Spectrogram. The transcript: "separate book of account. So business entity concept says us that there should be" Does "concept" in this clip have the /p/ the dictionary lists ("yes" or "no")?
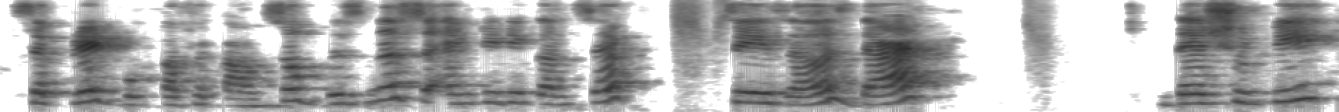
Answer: yes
